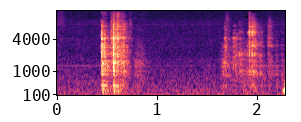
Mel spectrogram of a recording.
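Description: A brief clatter of a small hard plastic object on a wooden desk about half a second in: a pick tool for placing rhinestones being picked up and handled, with a faint rustle near the end.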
